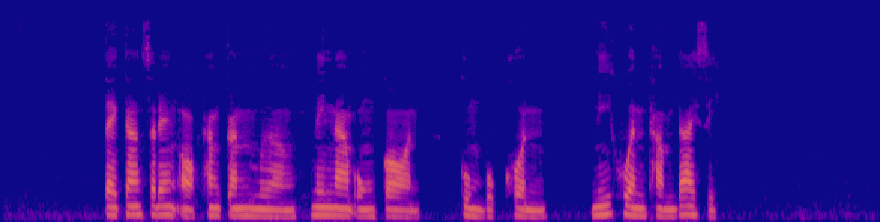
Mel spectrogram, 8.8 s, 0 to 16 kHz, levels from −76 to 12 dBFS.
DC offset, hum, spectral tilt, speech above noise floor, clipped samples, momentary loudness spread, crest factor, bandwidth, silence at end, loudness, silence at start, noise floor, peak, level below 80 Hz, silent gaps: under 0.1%; none; -7.5 dB/octave; 42 dB; under 0.1%; 9 LU; 18 dB; 11.5 kHz; 1.65 s; -26 LUFS; 1.05 s; -67 dBFS; -10 dBFS; -58 dBFS; none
